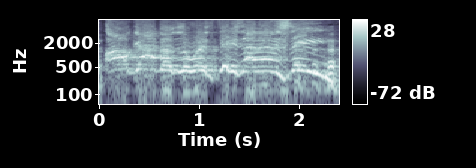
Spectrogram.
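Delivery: very high strained holler; appalled hype man. Retold or imitated. Emcee blurting verdict to the crowd, appalled. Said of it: "and he goes".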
